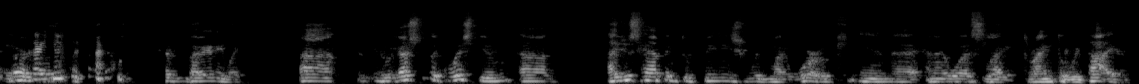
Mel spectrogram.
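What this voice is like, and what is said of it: Strange-sounding accent. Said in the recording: “I know that I speak funny. I got a strange accent.”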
